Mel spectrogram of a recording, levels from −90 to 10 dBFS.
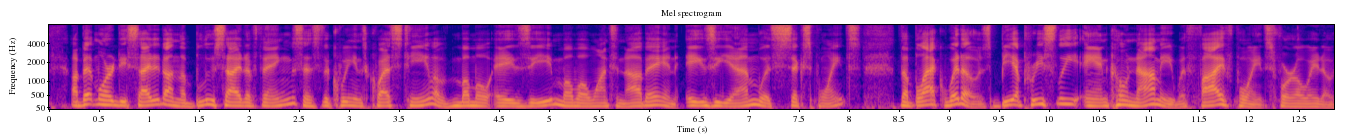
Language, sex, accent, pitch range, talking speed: English, male, American, 110-150 Hz, 175 wpm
